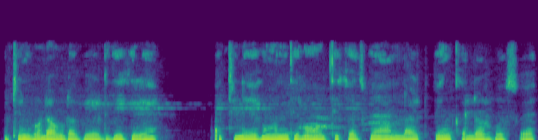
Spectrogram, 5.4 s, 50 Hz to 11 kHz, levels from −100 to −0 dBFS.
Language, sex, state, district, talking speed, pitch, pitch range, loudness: Rajasthani, male, Rajasthan, Nagaur, 225 wpm, 185 Hz, 180-190 Hz, -19 LUFS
